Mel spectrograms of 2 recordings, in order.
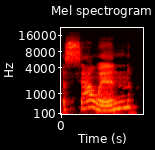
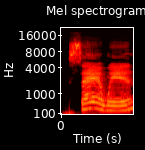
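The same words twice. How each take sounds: First: The word is not pronounced the way it's spelled. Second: The word is pronounced the way it's spelled.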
